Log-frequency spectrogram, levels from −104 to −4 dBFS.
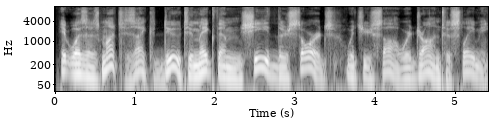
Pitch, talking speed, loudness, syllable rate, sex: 100 Hz, 245 wpm, -17 LUFS, 4.3 syllables/s, male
